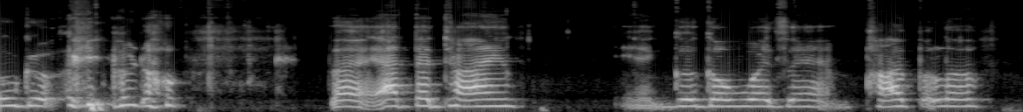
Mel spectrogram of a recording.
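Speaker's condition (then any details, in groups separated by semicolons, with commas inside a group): Cerebral palsy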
